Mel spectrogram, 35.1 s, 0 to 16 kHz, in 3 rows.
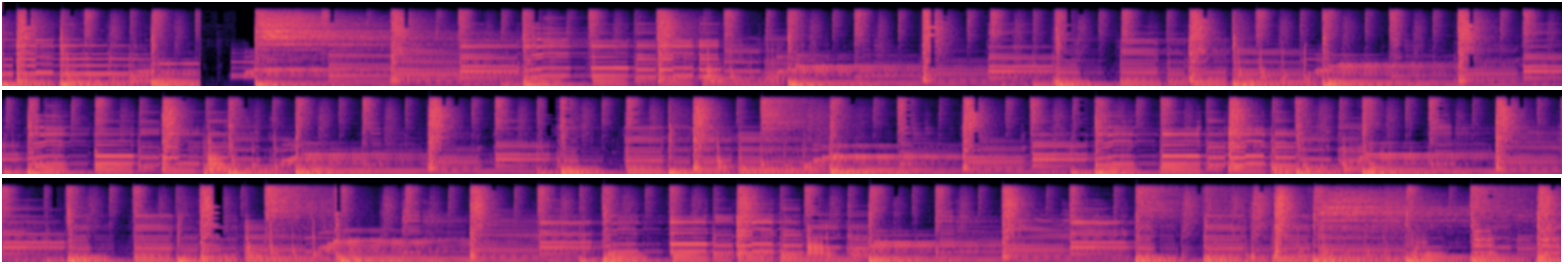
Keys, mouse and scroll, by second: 1.9 click, 2.7 shift+click, 4.8 ctrl+g, 6.3 click, 9.6-12.0 typing, 13.8 click, 16.9-18.5 drag, 21.1-24.7 drag.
